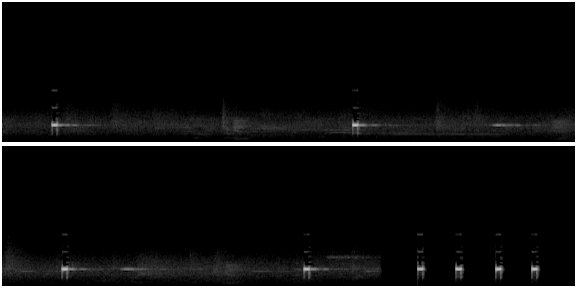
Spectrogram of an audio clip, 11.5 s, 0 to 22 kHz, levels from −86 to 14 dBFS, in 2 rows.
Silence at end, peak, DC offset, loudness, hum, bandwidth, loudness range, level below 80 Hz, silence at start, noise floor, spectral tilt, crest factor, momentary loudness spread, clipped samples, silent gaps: 0.4 s; -10 dBFS; under 0.1%; -21 LUFS; none; 8.6 kHz; 6 LU; under -90 dBFS; 0.5 s; -65 dBFS; 7 dB/octave; 20 dB; 26 LU; under 0.1%; 9.53-9.88 s, 9.97-10.26 s, 10.36-10.66 s, 10.75-11.02 s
